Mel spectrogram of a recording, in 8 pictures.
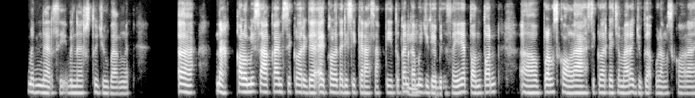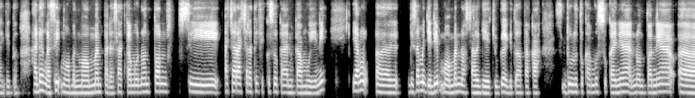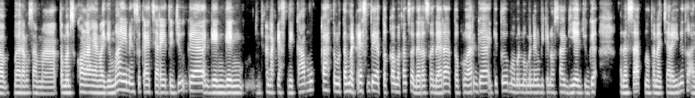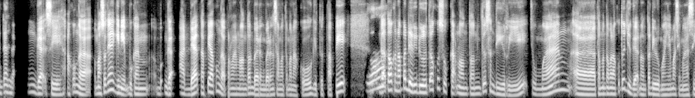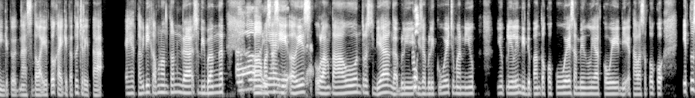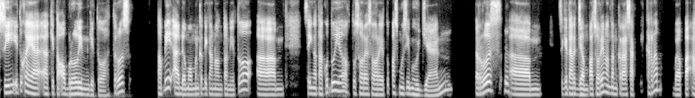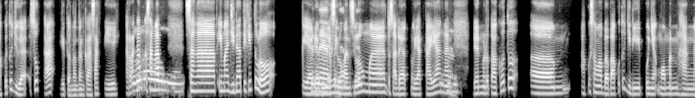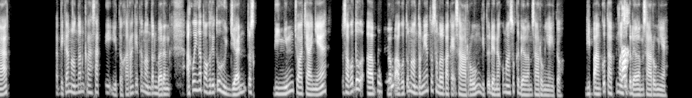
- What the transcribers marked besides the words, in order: "tadi" said as "tabedi"; tapping; other noise
- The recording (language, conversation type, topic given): Indonesian, podcast, Apa acara TV masa kecil yang masih kamu ingat sampai sekarang?
- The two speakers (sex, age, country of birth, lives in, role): female, 35-39, Indonesia, Indonesia, host; male, 35-39, Indonesia, Indonesia, guest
